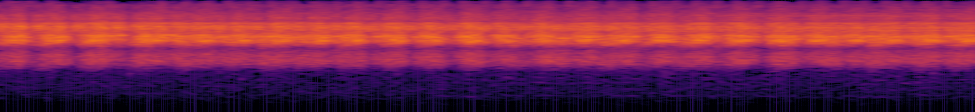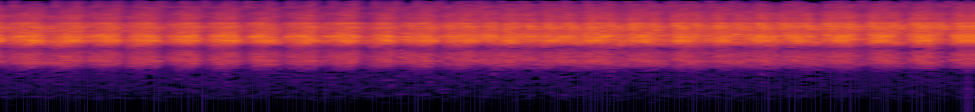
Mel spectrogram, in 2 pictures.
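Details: Cicada chorus as an unbroken bright buzz, gently throbbing in rapid regular beats, steady in loudness from start to end.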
